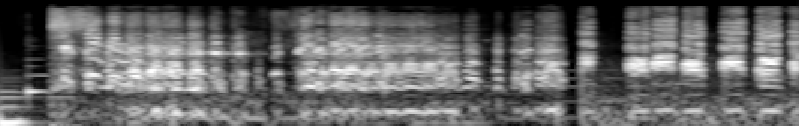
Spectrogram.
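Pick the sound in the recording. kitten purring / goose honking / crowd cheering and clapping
goose honking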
